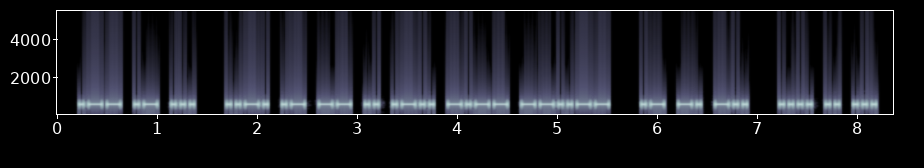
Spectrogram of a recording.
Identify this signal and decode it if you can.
Morse code, heard as a keyed tone, about 26 wpm, 600 Hz. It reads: WAS FAMILY, AND HIS
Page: Never 26wpm | CW med Gnister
